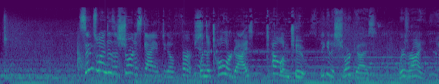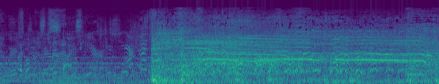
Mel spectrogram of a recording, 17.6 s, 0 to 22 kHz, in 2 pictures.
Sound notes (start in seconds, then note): 11.8 all Screaming; 13.3 barking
